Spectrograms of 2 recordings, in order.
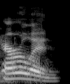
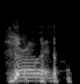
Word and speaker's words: Carolyn: She gets upset when you mispronounce her. Carolyn. Yes. Carolyn.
